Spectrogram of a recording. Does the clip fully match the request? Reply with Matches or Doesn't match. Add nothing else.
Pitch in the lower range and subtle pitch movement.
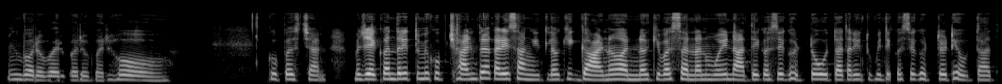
Doesn't match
